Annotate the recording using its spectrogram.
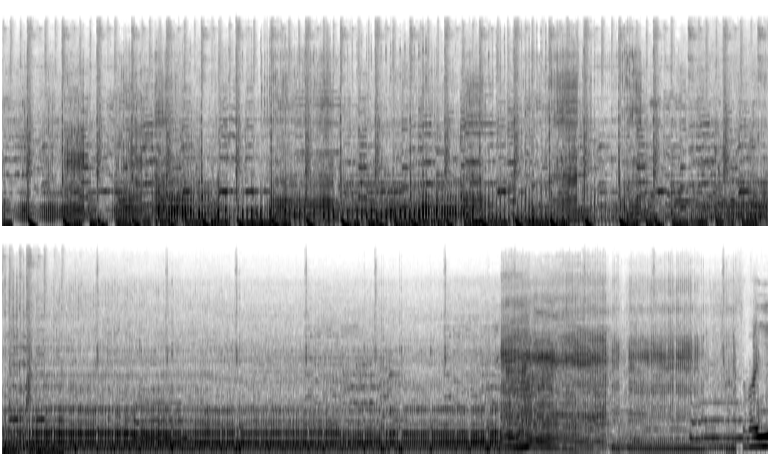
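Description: Background music with a dirt bike's engine revving under it. In the second half the engine is held at high revs for several seconds as a steady drone, then its pitch swings up and down near the end.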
